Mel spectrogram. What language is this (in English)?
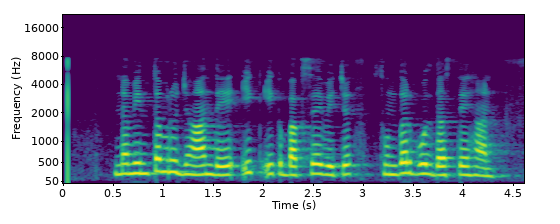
Punjabi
